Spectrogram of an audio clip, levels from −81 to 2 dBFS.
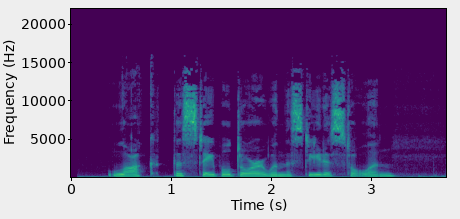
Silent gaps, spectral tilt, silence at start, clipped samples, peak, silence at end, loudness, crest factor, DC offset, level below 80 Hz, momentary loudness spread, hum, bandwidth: none; -3 dB/octave; 0.05 s; under 0.1%; -14 dBFS; 0 s; -29 LUFS; 18 dB; under 0.1%; -54 dBFS; 11 LU; none; 16 kHz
